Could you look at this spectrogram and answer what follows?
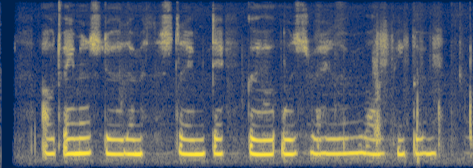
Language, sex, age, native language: Icelandic, female, 11, Icelandic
